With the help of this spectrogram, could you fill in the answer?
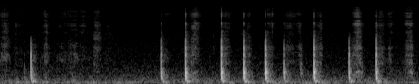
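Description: A plastic stylus writes on an iPad screen fitted with a matte, paper-like plastic film over the glass. After one early stroke and a quiet pause, about a dozen short, dry scratching strokes follow in quick succession, each a crisp tick-and-scrape centered in the midrange around 520 Hz. Each stroke dies away almost at once.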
